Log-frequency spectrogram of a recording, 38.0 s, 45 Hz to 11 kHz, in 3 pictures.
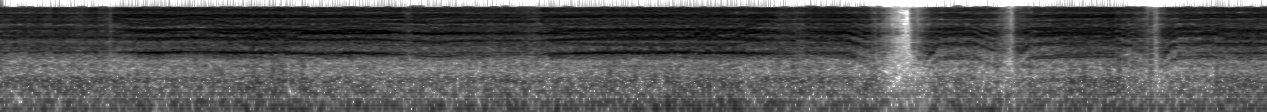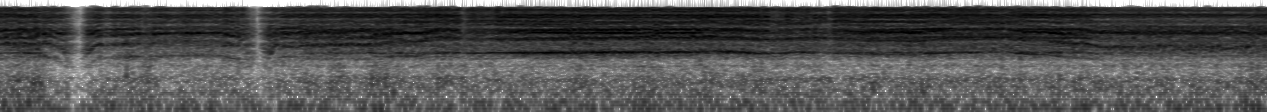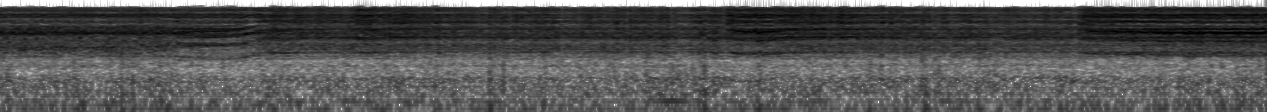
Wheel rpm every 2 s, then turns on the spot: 220, 200, 200, 190, 90, 130, 150, 140, 210, 210, 220, 200, 160, 180, 230, 240, 230, 230, 220.
8-10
